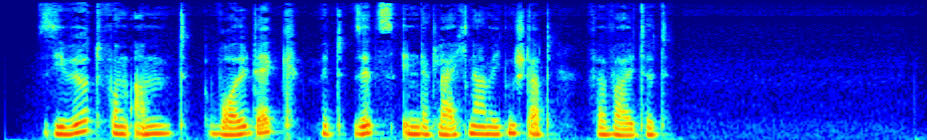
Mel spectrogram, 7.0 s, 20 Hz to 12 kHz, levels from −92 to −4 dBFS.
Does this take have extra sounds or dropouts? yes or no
no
